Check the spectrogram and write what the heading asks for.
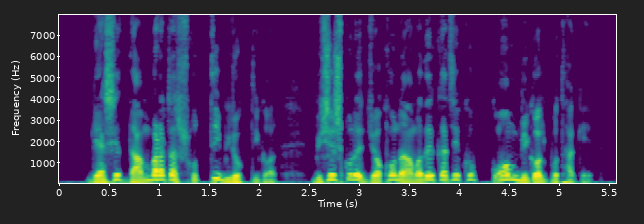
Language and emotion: Bengali, angry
